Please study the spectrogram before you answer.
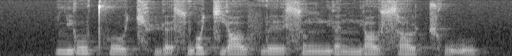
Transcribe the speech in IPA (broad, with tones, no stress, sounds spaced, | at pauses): l j o˥ ʊ̯ t̪ʰ o˧˥ ʊ̯ t͡ɕʰ ɥ ɛ̰˨˩ s w ɔ˥˧ t͡ɕ j ɑ˥˧ ʊ̯ f w e˥˩ ɪ̯ s ʊ˥ ŋ n̪ j ɛ˥˧ n n̪ j ɑ˥˩ ʊ̯ s ɑ˧˥ ʊ̯ ʈ͡ʂʰ ṵ˨˩˦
